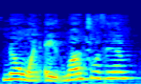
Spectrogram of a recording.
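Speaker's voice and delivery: ordinary delivery, nothing marked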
